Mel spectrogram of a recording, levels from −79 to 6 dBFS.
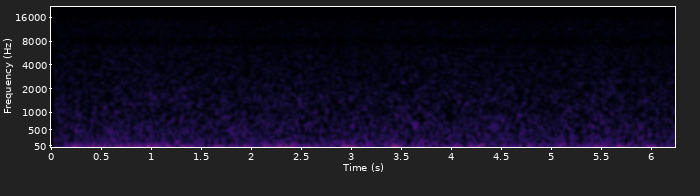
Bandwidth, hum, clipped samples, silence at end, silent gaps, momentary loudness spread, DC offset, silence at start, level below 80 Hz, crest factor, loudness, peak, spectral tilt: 16.5 kHz; none; under 0.1%; 0 s; none; 1 LU; under 0.1%; 0.05 s; -60 dBFS; 18 dB; -52 LUFS; -36 dBFS; -2 dB/octave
